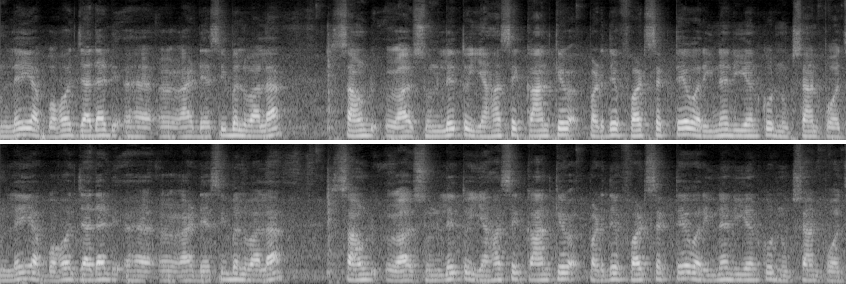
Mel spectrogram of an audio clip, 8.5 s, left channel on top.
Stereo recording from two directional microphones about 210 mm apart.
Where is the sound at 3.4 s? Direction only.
50° left (ahead or behind).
